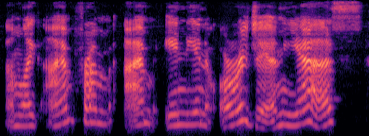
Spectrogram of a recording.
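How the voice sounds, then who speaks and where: A woman's voice: high voice, takes it slowly, bright, forceful tone, no room sound, dull audio. A woman from Guyana hosting an interview, chatting enthusiastically with many restarts. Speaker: show host. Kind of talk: casual interview chat.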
